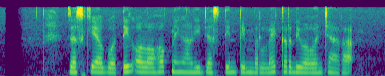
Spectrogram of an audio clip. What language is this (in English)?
Sundanese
